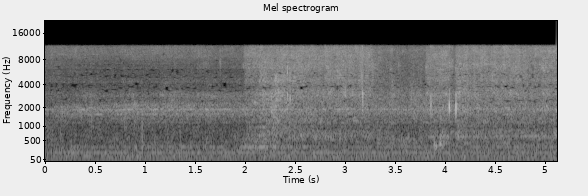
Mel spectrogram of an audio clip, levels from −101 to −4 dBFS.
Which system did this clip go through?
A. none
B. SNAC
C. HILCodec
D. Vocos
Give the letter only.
A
